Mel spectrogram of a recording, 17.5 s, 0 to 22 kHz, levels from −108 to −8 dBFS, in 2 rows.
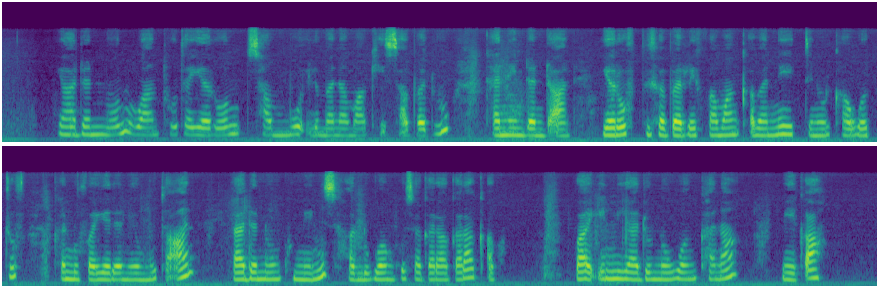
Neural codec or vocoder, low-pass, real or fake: vocoder, 44.1 kHz, 128 mel bands, Pupu-Vocoder; 9.9 kHz; fake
